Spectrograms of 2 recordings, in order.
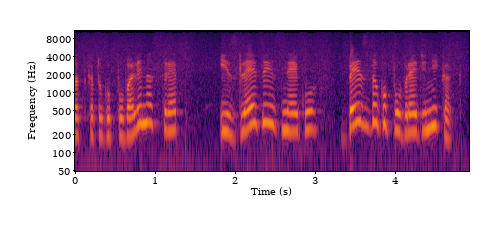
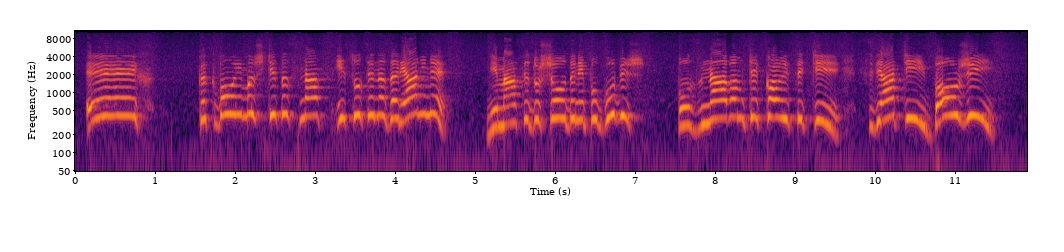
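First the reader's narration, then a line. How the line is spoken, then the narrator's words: Possessed man, loud cry. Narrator (Bulgarian): човек, хванат от духа на нечист бяс, и той извика със силен глас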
